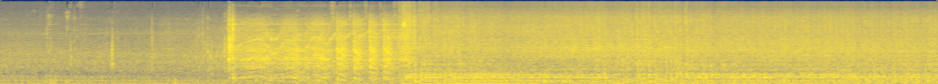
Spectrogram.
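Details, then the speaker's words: Cammed Camaro SS restarted after codes were reset, following a roadside stall with reduced engine power, StabiliTrak and check-engine lights and a fuel smell: brief crank, flare-up, then a steady, lumpy cam idle with no stumbles; owner suspects tune or injector failure. "It's fine. Huh? It's fine. Not a problem. Idling fine."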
